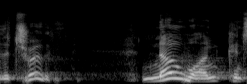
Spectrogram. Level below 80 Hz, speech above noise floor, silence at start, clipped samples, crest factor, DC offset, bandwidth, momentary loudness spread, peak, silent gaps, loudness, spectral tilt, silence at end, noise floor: -68 dBFS; 37 dB; 0 s; under 0.1%; 16 dB; under 0.1%; 12 kHz; 11 LU; -6 dBFS; none; -22 LUFS; -5.5 dB/octave; 0 s; -58 dBFS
